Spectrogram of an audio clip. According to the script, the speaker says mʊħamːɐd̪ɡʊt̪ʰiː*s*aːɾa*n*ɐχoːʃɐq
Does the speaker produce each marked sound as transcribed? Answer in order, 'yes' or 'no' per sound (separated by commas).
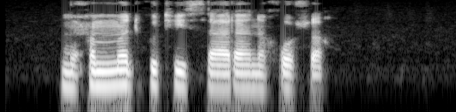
yes, yes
